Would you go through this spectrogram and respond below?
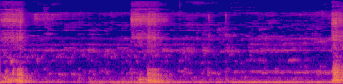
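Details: Four-month-old French Bulldog named Canon snoring loudly while asleep indoors: deep, rasping low snores in slow breaths, with two louder snorts near the start and end and a quieter rumbling stretch between.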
